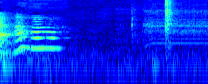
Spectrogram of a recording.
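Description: A child's short, high-pitched vocal exclamation that rises and then holds for about half a second, followed by a couple of faint clicks.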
